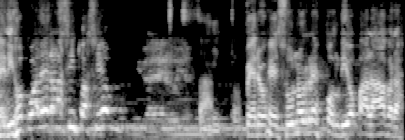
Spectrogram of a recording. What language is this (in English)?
Spanish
